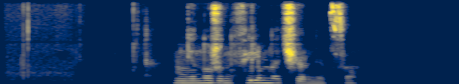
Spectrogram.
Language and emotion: Russian, neutral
